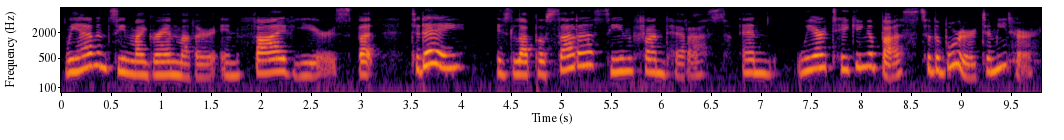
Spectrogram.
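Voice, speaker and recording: A young adult woman with a fairly high, lively voice reads a children's picture book aloud in a casual storytelling way. She keeps things informal, pausing now and then to point out the illustrations.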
